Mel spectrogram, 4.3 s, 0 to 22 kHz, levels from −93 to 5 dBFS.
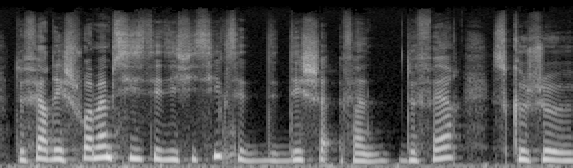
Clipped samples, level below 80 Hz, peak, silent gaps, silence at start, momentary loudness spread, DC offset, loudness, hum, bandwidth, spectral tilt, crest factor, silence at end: under 0.1%; -38 dBFS; -2 dBFS; none; 0.05 s; 10 LU; under 0.1%; -19 LUFS; none; 16 kHz; -4.5 dB/octave; 16 dB; 0 s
